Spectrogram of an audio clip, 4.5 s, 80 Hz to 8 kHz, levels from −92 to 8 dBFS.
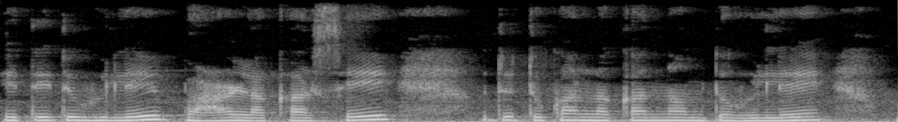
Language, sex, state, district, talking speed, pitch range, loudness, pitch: Nagamese, female, Nagaland, Dimapur, 160 wpm, 190-210 Hz, -14 LUFS, 200 Hz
